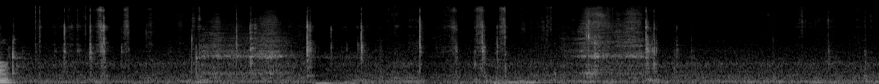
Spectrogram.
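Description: White plastic actuator locking collars being screwed by hand onto the valve tops of an Uponor underfloor heating manifold: small clicks and ticks of plastic on metal, with two short rasping scrapes, about two seconds in and about six seconds in.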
